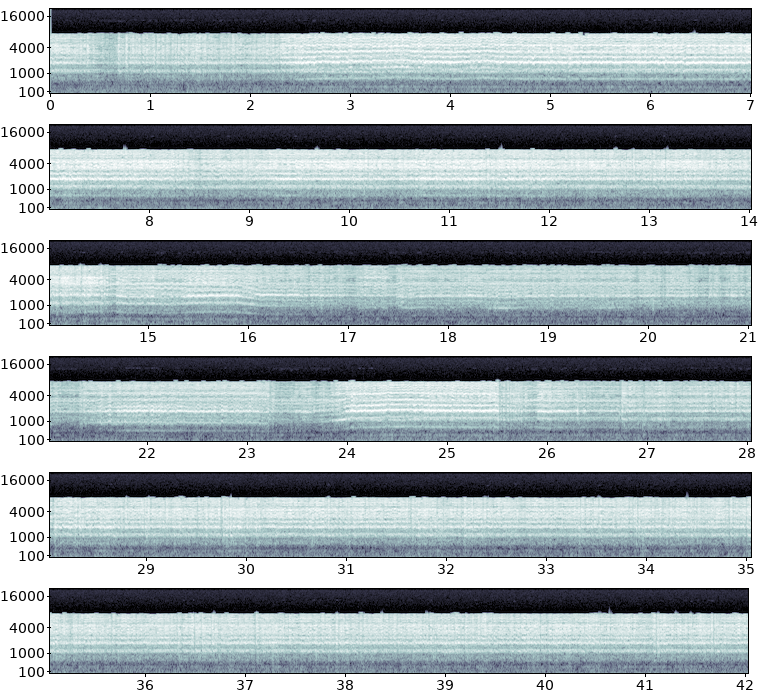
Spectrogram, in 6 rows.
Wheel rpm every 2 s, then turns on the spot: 160, 160, 160, 160, 160, 160, 160, 160, 120, 110, 110, 120, 160, 160, 160, 160, 160, 160, 160, 160, 160.
none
